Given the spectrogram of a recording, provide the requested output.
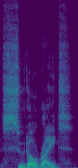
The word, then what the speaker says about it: Sudowrite: I'm currently a subscriber to both Sudowrite, which is SUDOWRITE, and Writer, which is spelled RYTER.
